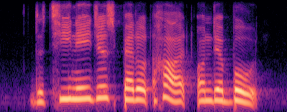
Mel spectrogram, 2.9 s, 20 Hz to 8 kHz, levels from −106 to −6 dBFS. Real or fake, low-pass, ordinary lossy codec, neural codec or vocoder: real; 7.2 kHz; Opus, 32 kbps; none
